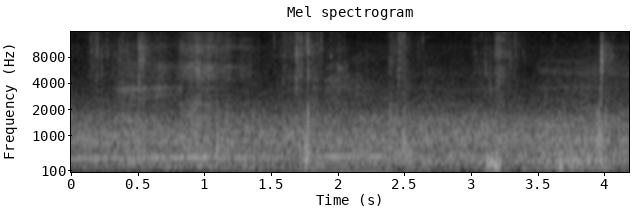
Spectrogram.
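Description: Footsteps of a person walking over grass and sandy soil, with a few soft scuffs and clicks and a faint steady hum behind them.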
